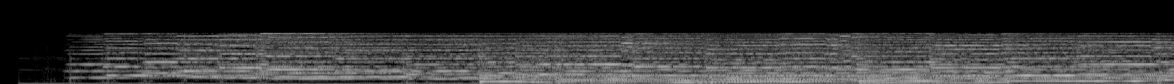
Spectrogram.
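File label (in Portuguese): PARA CASAL, Masculino; Telemensagens; Dia Dos namorados; Telemensagens 2017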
